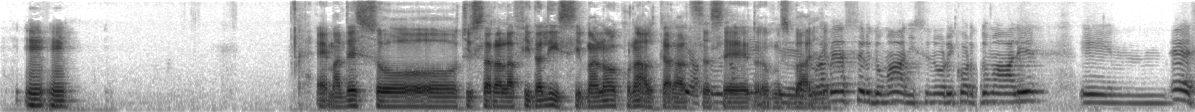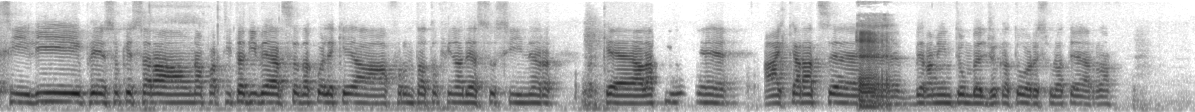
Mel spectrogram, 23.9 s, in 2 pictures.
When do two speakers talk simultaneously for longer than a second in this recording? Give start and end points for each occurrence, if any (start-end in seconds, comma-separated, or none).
6.7-8.3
